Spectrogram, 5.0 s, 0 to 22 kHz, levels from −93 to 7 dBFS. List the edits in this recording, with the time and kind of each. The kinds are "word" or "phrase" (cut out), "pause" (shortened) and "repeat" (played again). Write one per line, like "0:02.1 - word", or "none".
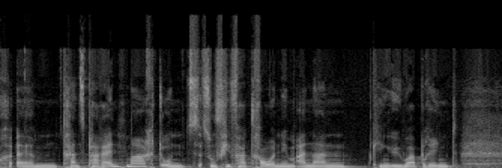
none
